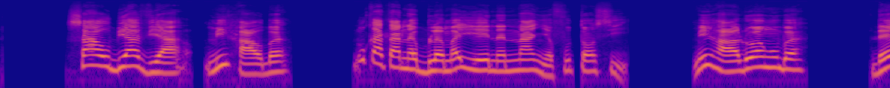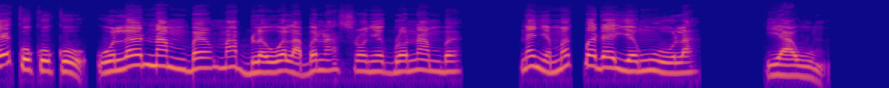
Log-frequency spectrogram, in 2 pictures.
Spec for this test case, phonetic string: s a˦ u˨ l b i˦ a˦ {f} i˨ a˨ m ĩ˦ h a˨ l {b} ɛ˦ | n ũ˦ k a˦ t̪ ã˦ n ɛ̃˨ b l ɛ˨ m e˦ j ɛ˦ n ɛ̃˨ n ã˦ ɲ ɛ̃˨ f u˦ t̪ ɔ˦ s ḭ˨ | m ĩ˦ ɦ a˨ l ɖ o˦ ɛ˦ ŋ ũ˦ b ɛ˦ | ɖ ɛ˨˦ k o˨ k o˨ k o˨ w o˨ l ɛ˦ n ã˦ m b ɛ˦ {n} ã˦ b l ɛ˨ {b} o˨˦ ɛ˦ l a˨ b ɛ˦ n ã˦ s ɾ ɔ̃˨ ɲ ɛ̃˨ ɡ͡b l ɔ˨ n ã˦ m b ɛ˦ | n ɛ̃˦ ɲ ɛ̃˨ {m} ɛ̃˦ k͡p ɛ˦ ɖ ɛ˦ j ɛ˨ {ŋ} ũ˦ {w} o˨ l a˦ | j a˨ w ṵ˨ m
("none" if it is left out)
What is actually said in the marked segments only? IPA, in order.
v, b, m, w, m, ŋ, w

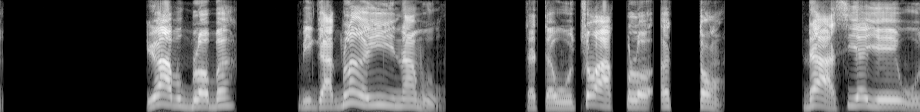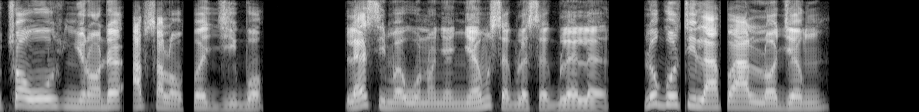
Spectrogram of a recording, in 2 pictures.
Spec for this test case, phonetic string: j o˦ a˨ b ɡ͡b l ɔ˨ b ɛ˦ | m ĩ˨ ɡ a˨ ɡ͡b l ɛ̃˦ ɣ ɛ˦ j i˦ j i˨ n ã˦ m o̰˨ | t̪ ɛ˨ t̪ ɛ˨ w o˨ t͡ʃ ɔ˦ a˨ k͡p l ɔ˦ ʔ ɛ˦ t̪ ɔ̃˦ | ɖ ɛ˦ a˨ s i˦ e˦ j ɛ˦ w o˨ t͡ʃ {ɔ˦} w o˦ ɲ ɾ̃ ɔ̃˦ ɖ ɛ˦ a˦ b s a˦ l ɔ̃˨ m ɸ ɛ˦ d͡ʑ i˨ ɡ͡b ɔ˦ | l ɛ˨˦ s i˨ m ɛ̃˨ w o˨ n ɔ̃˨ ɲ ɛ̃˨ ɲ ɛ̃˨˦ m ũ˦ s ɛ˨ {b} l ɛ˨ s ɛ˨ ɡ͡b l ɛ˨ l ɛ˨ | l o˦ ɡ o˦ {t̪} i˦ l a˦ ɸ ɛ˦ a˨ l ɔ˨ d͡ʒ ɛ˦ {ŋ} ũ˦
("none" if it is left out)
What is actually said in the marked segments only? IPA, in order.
ɔ˦, ɡ͡b, t̪, ŋ

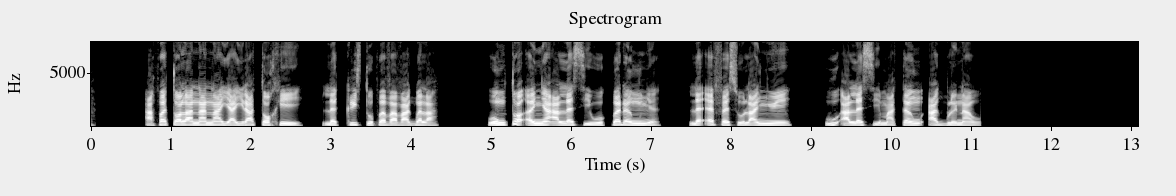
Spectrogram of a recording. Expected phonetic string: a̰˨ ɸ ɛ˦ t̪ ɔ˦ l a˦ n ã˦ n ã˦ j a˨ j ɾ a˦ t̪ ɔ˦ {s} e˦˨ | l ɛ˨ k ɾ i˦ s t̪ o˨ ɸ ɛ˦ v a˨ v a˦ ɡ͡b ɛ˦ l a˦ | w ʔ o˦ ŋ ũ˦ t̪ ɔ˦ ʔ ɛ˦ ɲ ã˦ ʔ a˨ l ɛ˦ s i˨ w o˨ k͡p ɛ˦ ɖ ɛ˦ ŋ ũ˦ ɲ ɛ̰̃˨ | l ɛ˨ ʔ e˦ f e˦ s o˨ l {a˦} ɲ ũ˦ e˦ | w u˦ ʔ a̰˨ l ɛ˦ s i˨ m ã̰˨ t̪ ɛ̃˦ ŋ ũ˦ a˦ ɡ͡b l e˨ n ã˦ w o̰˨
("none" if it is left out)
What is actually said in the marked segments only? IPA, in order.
x, a˦

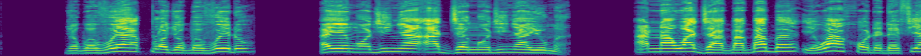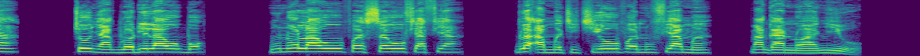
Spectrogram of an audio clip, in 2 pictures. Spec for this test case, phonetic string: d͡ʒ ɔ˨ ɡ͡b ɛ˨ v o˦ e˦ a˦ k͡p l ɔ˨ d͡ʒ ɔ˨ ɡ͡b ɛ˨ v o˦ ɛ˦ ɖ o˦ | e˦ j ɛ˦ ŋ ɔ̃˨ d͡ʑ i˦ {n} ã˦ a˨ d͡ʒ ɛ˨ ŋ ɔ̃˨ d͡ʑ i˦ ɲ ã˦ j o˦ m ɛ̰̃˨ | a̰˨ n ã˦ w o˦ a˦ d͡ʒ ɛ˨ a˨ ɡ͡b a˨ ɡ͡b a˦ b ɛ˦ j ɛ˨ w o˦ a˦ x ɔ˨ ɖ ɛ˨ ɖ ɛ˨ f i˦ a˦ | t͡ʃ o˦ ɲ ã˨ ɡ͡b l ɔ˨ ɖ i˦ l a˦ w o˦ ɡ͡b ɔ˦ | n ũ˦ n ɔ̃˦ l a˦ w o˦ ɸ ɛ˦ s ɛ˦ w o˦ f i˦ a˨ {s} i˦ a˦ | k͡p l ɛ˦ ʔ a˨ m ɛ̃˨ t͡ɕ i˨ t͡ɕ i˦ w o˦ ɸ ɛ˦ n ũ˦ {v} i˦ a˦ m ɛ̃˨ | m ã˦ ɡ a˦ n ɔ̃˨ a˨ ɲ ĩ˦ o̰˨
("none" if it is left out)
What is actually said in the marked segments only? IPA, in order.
ɲ, f, f

